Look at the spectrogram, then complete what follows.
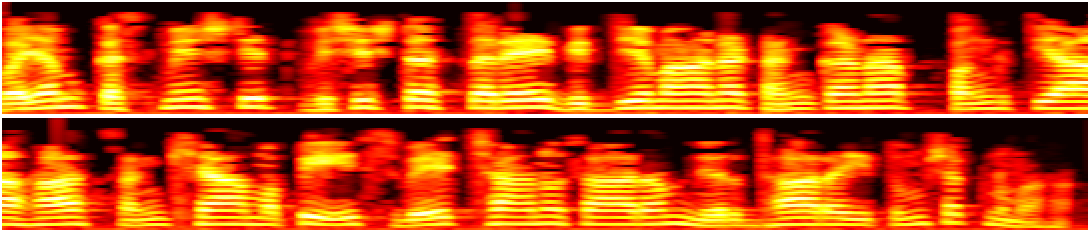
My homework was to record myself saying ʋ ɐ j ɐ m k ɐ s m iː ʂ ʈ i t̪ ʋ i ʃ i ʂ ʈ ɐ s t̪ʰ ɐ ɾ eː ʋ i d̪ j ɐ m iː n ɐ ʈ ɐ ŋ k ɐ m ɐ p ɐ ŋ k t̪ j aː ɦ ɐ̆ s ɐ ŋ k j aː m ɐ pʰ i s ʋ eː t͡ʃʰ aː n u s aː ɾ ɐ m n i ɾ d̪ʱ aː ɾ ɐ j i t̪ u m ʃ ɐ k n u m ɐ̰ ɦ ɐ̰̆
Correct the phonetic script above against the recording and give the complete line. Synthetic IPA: ʋ ɐ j ɐ m k ɐ s m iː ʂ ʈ i t̪ ʋ i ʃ i ʂ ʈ ɐ s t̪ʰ ɐ ɾ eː ʋ i d̪ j ɐ m aː n ɐ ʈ ɐ ŋ k ɐ ɳ ɐ p ɐ ŋ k t̪ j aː ɦ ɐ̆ s ɐ ŋ kʰ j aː m ɐ p i s ʋ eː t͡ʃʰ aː n u s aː ɾ ɐ m n i ɾ d̪ʱ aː ɾ ɐ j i t̪ u m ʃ ɐ k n u m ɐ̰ ɦ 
